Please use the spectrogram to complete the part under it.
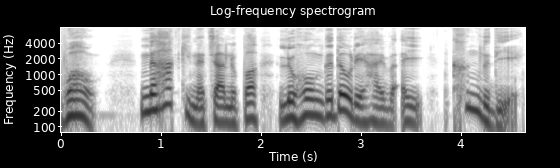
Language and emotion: Manipuri, surprised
